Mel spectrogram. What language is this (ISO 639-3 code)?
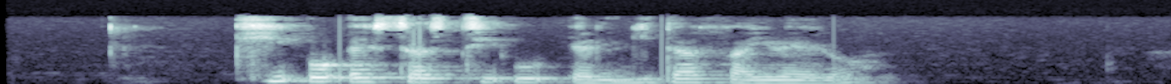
epo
